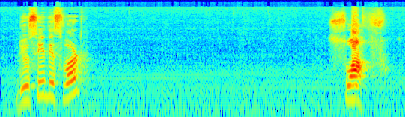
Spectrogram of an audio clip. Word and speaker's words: soif: Soif. We learned wa and we pronounce for. Why? In others we didn't pronounce. But whenever C, F, L, R, they come at the end, you have to pronounce generally.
